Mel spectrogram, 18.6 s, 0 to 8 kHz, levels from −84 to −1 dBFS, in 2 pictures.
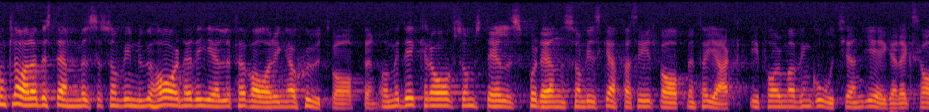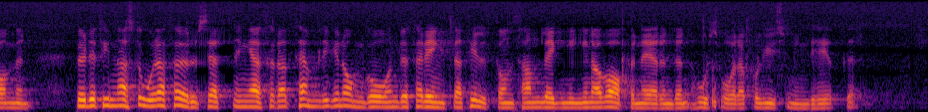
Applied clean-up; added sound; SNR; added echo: neural mask model Resemble Enhance denoiser.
